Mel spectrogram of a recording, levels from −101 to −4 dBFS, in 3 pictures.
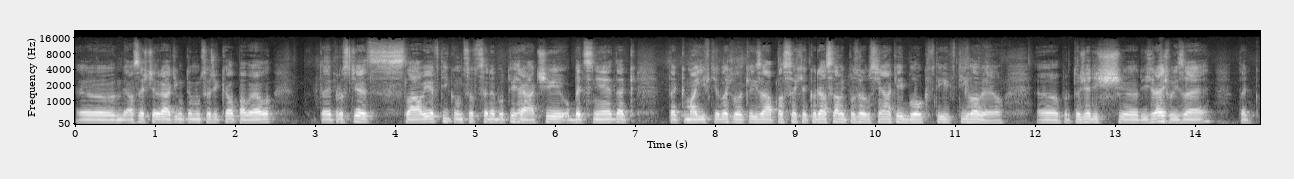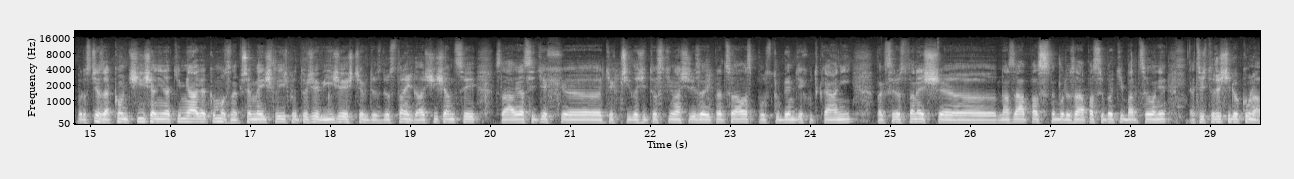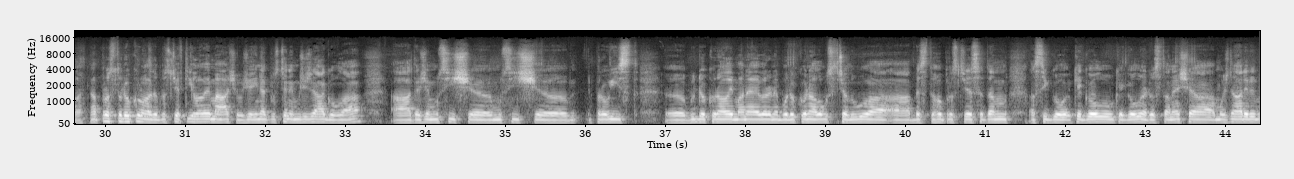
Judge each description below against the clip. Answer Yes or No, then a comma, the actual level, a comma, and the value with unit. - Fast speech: Yes, fast, 180 wpm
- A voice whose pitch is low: Yes, low, 110 Hz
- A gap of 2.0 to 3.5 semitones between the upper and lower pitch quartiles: No, narrow, 1.4 semitones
